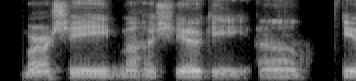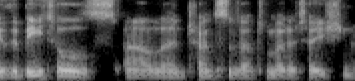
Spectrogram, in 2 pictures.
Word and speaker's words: Maharishi Mahesh Yogi: Maharishi Mahesh Yogi.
